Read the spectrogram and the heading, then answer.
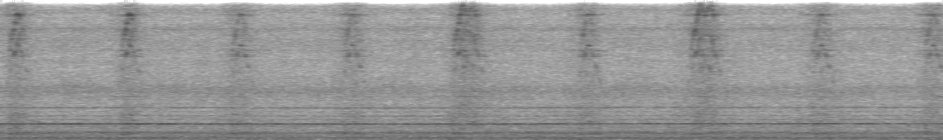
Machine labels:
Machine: slide rail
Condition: normal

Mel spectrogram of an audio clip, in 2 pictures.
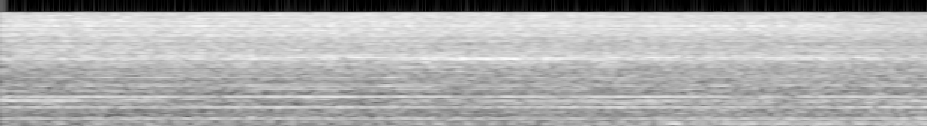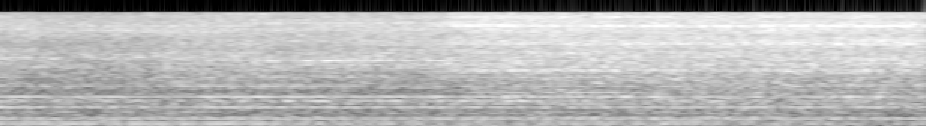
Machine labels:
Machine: fan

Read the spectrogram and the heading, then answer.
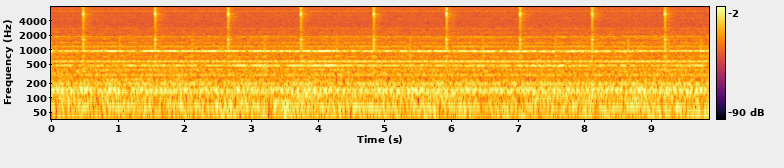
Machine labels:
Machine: valve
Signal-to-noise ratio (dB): -6 dB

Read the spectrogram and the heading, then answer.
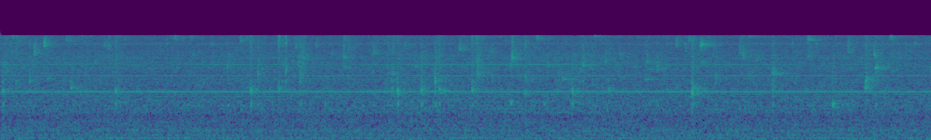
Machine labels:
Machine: pump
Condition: normal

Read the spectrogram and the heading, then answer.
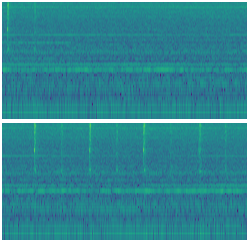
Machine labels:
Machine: valve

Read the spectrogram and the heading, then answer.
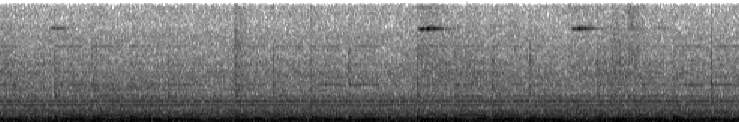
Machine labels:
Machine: slide rail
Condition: normal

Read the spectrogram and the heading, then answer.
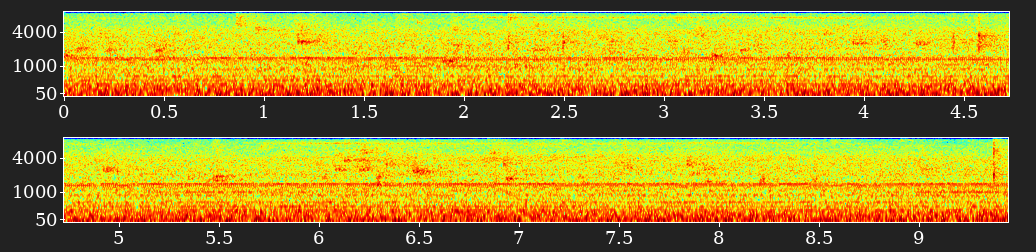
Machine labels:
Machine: pump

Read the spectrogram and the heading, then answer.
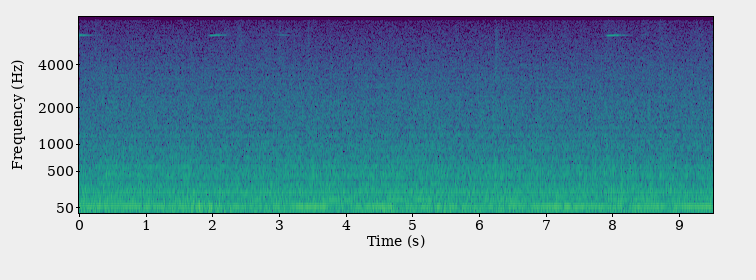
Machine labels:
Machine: fan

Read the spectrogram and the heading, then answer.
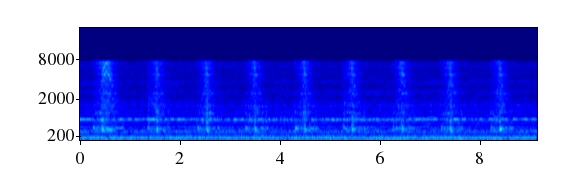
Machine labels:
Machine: slide rail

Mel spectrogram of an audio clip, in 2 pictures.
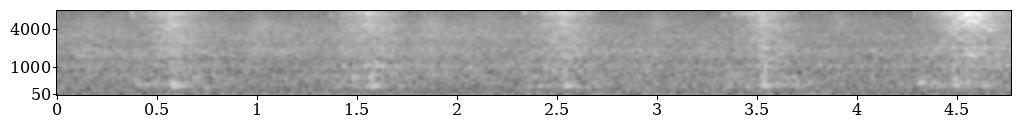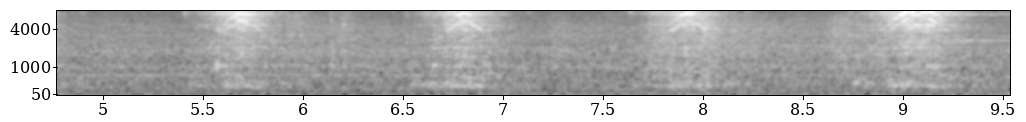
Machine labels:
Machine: slide rail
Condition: abnormal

